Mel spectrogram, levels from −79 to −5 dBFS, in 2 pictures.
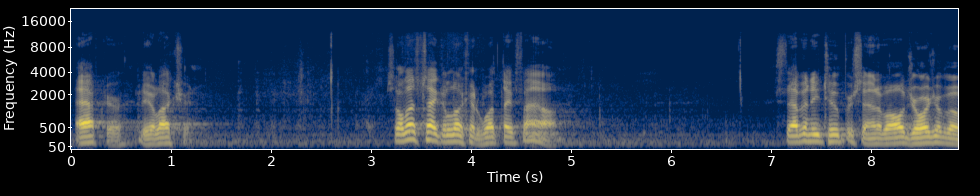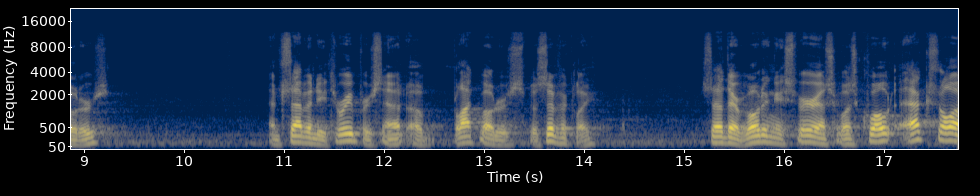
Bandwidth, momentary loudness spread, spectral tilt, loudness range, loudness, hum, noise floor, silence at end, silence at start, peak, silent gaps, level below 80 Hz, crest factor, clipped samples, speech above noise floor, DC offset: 12.5 kHz; 16 LU; -6 dB/octave; 5 LU; -21 LUFS; none; -55 dBFS; 0 s; 0.05 s; -4 dBFS; none; -66 dBFS; 20 dB; under 0.1%; 35 dB; under 0.1%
